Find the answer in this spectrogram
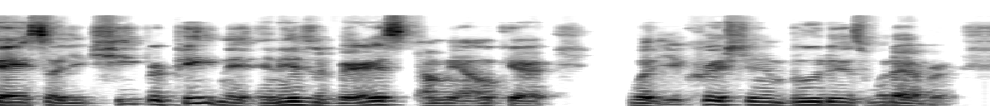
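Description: Speaking at a fairly quick pace with lively intonation, a man with an American accent sounds somewhat breathy. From Port Arthur, Texas. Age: 40s. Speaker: life coach and motivational speaker. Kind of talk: casual podcast interview.

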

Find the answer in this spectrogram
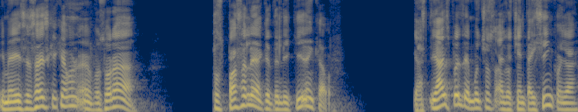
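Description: A man's fairly high voice at a moderate pace, with lively intonation and long, frequent pauses, in a very clean recording with a silent background. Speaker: music promoter. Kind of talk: interview.

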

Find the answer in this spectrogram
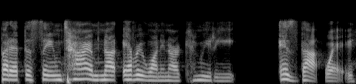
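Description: Recorded dry and close with no echo, a woman with an unremarkable speaking voice talks at a moderate pace with ordinary pitch variation. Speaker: mother, community guest. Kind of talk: casual chat.

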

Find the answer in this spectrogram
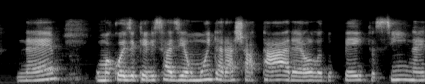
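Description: Over music in the background, a woman speaks at a moderate pace and a medium pitch. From Minas Gerais, Brazil (Bambuí). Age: 40s. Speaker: mother sharing breastfeeding story. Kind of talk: personal testimony in interview. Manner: halting, many fillers.

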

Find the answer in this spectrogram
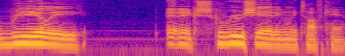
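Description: An ordinary speaking voice from a man, fairly low in pitch with fairly even intonation, on a very clean recording with a silent background. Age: 40s. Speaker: MMA executive and debut pro fighter. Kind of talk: casual chat.

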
